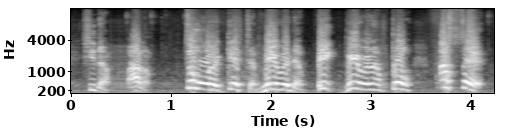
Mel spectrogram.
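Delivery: ordinary delivery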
